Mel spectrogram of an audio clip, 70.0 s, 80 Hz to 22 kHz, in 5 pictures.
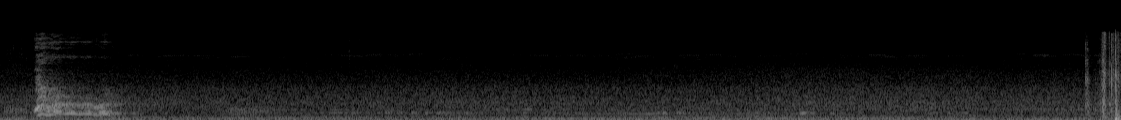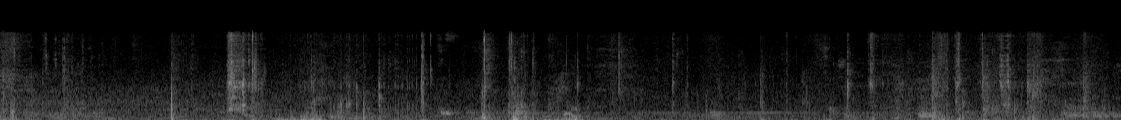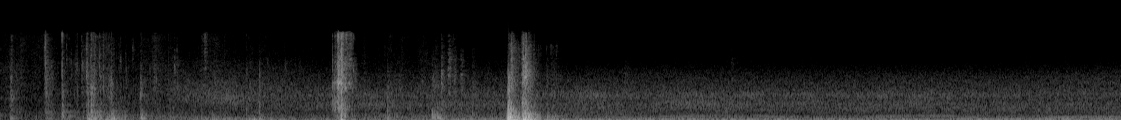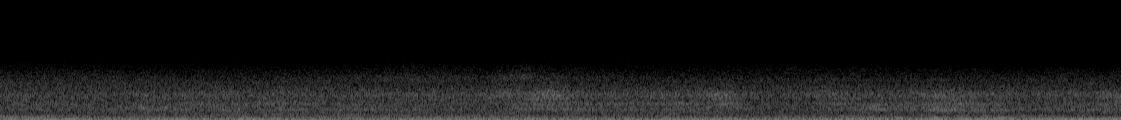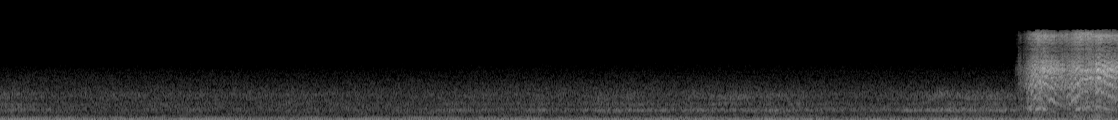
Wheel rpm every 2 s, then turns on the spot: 0, 0, 0, 0, 0, 0, 0, 0, 0, 0, 0, 0, 0, 0, 0, 0, 0, 0, 0, 0, 0, 0, 0, 0, 0, 0, 0, 0, 0, 0, 0, 0, 0, 0, 40.
none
